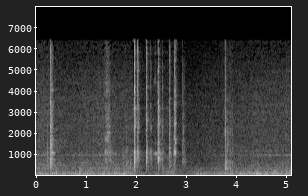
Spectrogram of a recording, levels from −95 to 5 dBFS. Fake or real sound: real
